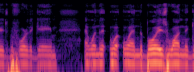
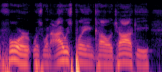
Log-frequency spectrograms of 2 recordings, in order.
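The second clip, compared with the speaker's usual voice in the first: plain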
